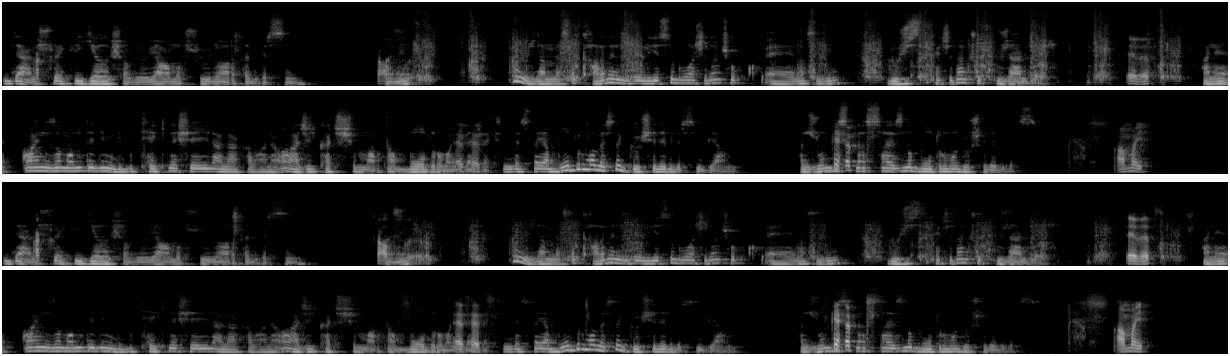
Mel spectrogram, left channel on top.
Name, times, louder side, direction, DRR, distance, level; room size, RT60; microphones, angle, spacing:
voice 1, 0.0-3.0 3.8-4.1 5.1-8.4 8.8-10.5 12.0-19.6 20.2-22.6, left 2 dB, 50° left, 0.8 m, -32 dB
voice 2, 3.8-4.2 11.2-11.6 16.8-17.2 20.9-21.0 23.0-23.7, right 6 dB, 60° right, 0.4 m, -33 dB
sound 1, 4.1-5.3 5.5-5.8 6.2-6.4 7.9-8.3 8.6-8.8 9.1-9.4 9.6-10.0 10.2-11.1 11.4-11.8, left 6 dB, 90° left, 0.6 m, -41 dB
9.7 x 7.0 x 4.5 m
head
